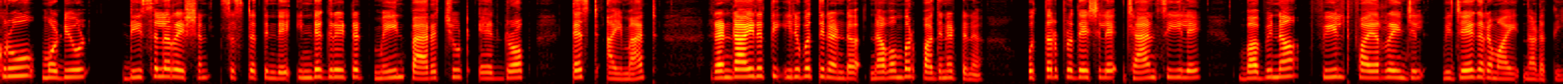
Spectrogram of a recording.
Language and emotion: Malayalam, neutral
